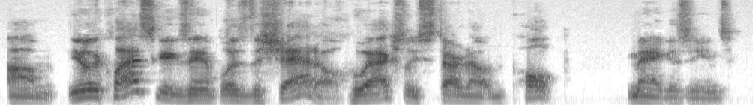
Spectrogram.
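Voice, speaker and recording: A man's voice: medium pitch, sing-song, a little fast, fairly bright tone. A middle-aged man speaking as a guest in a casual interview, enthusiastic and rambling, often repeating words as he thinks aloud. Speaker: interview guest, audio drama writer and director.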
